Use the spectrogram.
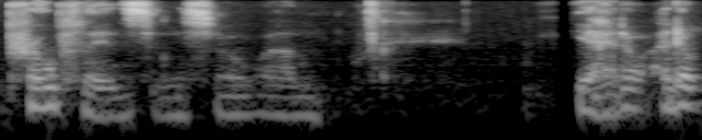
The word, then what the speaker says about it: proplyd: It's proplyd. If I remember correctly, it's spelled PROLYD, proplyd, and I'm not quite sure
